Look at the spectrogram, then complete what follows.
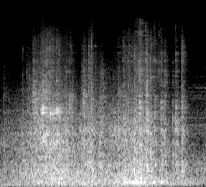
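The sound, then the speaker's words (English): A roller shutter door into a unit at the Hogwood Industrial Estate in Finchampstead, a few miles outside Reading, England, rattles and clanks steadily as it is operated, a continuous metallic grinding of moderate loudness lasting several seconds, with no one speaking. “And we've just headed through the roller shutter door into the unit itself.”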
